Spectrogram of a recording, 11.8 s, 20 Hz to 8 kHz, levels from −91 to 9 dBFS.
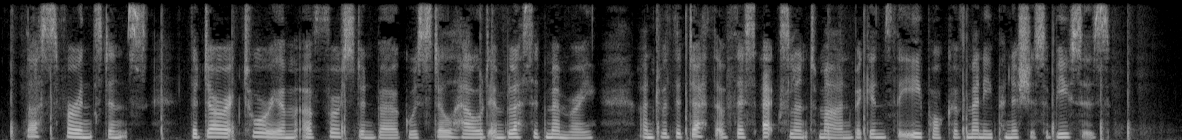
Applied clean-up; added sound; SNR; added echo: none; Fireworks; 18 dB; none.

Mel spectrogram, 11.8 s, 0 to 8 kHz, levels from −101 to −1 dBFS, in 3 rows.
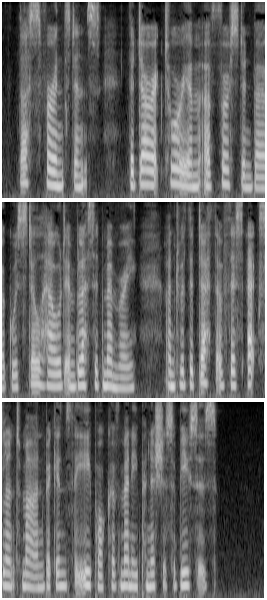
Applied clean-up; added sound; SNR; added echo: none; none; none; none.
